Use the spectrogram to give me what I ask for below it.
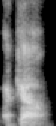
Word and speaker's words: account: thank you open also account account as a noun or as a verb the same thing the stress is on the second syllable not the first not account okay our account no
